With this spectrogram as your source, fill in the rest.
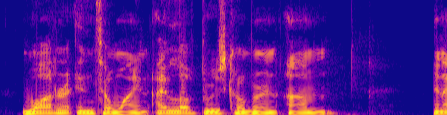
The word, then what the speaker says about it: Bruce Cockburn: into wine I love Bruce Coburn um and I love that I can pronounce his name properly even though it's spelled totally different um I even showed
